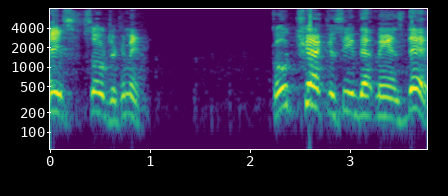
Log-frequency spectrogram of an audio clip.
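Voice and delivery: ordinary talk

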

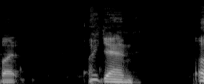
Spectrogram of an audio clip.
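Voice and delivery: talking through a yawn. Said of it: "I'm yawning".

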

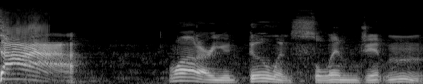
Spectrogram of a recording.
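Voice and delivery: swooping cartoon dad voice, stretched ah, swinging pitch. Show off your impression to the others, then tell them who it was: Homer Simpson impression. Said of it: "That's my Homer Simpson impression".

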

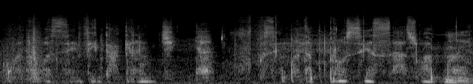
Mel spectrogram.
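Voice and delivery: slow, voiceless whisper.

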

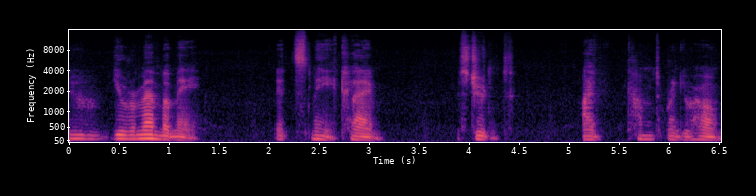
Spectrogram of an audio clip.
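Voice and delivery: soft, pained, pleading call. A student calls to his old teacher, come to bring him home; calling out with pain in his voice. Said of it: "[name] gingerly touches [name]'s shoulder".

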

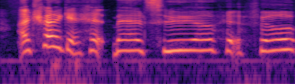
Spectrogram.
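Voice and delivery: talking through a yawn. A tired speaker talks about video editing software, yawning while talking. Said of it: "I'm so sorry, I'm yawning".

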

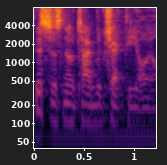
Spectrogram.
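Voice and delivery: dead-level, unvaried, flat monotone delivery. Retelling what a senior officer said after the driver pulled the wrong release; monotone voice. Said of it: "In a monotone voice".

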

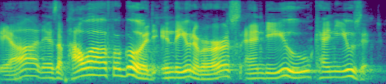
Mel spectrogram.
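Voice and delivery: put-on convincing Maine accent. Retelling how a radio show opened each time: Ernest impression in a Maine accent. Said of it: "this great, um, Maine accent".

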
